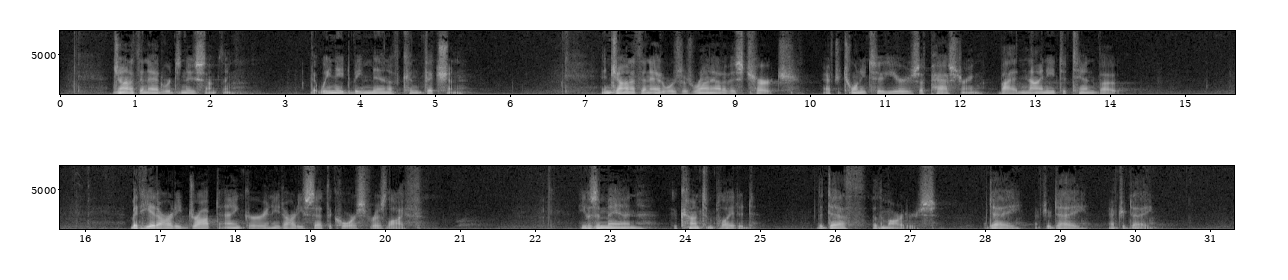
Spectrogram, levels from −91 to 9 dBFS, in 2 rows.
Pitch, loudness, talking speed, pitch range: 90 Hz, -25 LUFS, 120 wpm, 70-100 Hz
